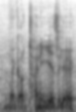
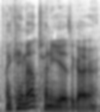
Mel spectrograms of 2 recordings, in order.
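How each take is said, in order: First: Fast breathy whisper to himself; quick private whisper of amazement; whispered aside. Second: Said in the usual way. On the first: Real, not acted. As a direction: whisper it in disbelief. Disbelief at how long ago.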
